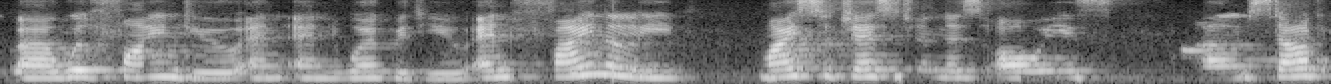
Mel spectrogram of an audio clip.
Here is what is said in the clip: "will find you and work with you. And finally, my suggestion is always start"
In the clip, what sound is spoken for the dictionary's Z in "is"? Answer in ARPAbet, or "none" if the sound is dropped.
Z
